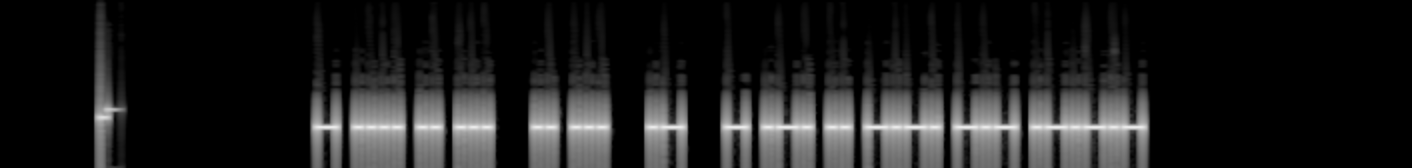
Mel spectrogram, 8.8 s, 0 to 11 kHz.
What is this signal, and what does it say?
Morse code, heard as a keyed tone, about 30 wpm, 700 Hz. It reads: THIS IS A TRICK.
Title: Sentences from Top 1500 Words 30wpm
